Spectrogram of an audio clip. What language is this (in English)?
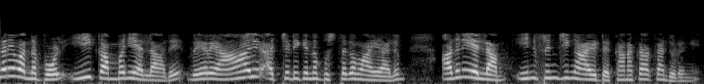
Malayalam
